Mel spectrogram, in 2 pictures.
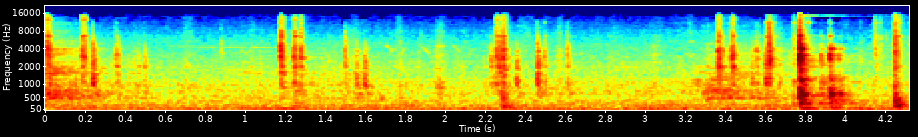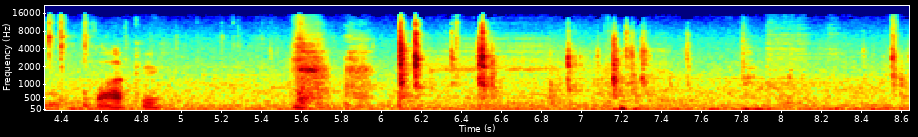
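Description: Irregular light metal clinks and clicks of hand tools on the engine's accessory drive, as the new drive belt's tension is being adjusted.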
